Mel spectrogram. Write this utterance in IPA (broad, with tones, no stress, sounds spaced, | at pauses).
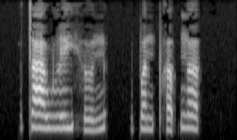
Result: t̪ aː˧ w l e˧ j h ɵ˨˥ n | p ɐ˨ n pʰ ɐ˨˥ p̚ ŋ ɐ˧ k̚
